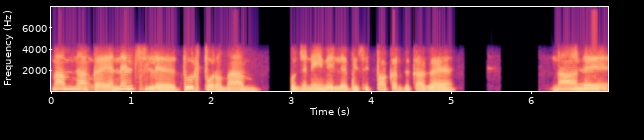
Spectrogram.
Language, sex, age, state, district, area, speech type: Tamil, female, 18-30, Tamil Nadu, Cuddalore, urban, conversation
